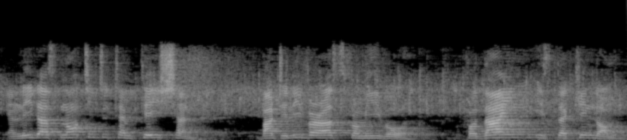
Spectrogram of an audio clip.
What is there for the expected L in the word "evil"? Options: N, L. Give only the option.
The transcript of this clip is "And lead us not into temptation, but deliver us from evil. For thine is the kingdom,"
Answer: L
